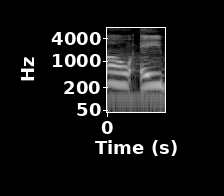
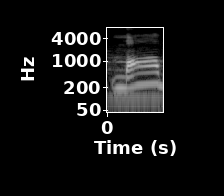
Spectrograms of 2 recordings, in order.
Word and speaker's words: MOAB: guys it's legit and I got some M Moab gameplay Moab mob whatever all these people call it I prefer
